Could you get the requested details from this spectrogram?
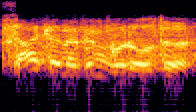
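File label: Turkish right wing, mood low, speech; War Thunder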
